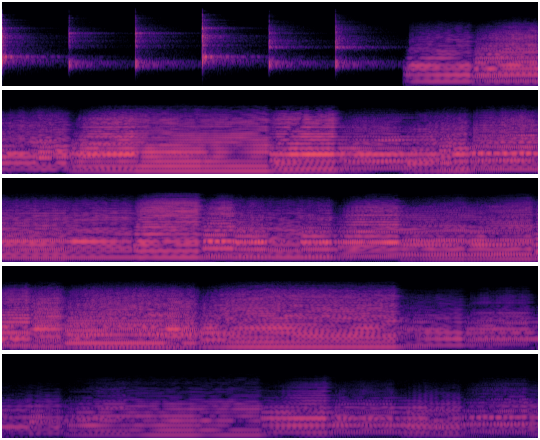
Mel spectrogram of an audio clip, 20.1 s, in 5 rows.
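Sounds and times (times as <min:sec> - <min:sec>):
trombone trio: 0:03.0 - 0:20.0.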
